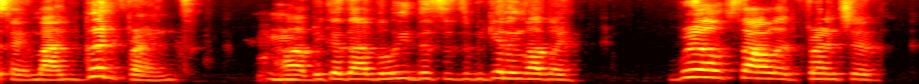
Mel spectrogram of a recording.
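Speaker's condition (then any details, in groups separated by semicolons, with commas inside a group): Cerebral palsy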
